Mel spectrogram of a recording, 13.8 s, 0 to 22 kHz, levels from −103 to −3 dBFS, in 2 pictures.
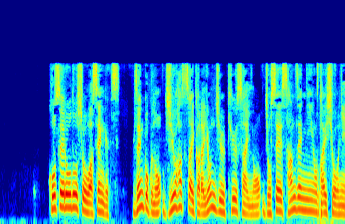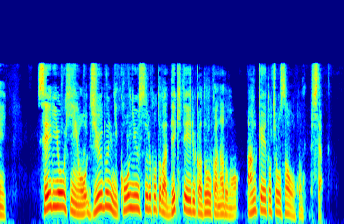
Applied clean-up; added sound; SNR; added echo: neural mask model Resemble Enhance denoiser.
